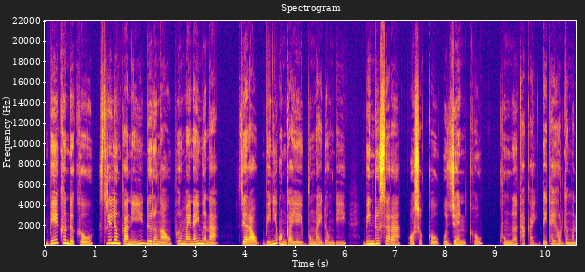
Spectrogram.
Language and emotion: Bodo, neutral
